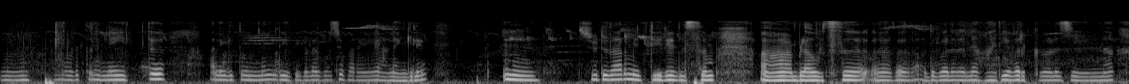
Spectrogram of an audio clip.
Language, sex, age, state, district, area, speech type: Malayalam, female, 18-30, Kerala, Kollam, rural, spontaneous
